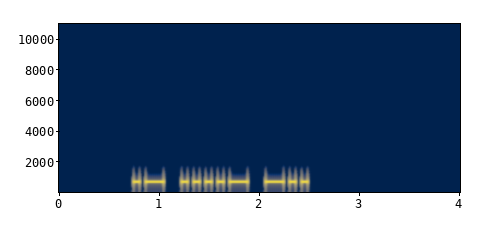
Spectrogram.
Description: Morse code, heard as a keyed tone, about 20 wpm, 700 Hz. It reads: A4D
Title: All Cut Numbers - 3-Digit 20wpm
